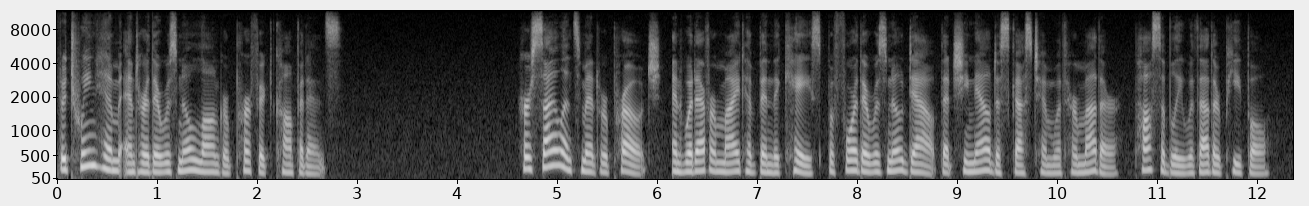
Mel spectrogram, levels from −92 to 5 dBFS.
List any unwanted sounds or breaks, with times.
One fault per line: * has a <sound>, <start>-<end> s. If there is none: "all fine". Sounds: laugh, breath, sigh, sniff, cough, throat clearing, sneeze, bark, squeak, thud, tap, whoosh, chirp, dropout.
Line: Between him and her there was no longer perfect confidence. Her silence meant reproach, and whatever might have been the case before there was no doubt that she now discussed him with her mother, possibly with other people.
all fine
